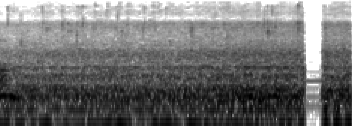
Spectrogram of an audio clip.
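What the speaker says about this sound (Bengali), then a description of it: "পেঁয়াজটা একটু লাল লাল করে ভেজে নেব" Onions frying in a pan while being browned for a Bengali cabbage dish, a steady close hiss and crackle of oil that runs on without pause and drops out for a moment near the end.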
